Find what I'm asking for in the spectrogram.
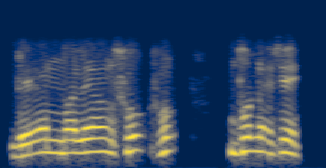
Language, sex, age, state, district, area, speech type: Bodo, male, 45-60, Assam, Udalguri, rural, conversation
